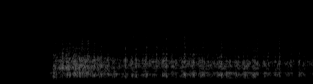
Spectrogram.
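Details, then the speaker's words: HO slot car axle pushed slowly on a box that amplifies the sound: an uneven, rattling scrape with a repeating wobble each turn; the axle is bent and needs replacing. "see that sounds pretty good didn't have all that wobble blah blah blah wobble sound"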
